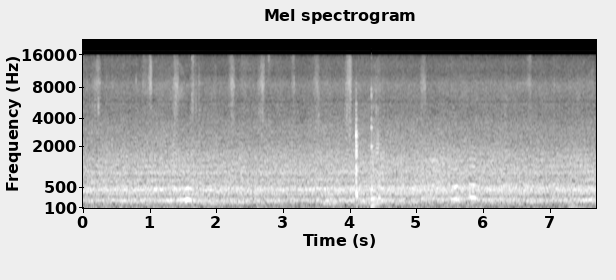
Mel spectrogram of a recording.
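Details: Beekeeping scene as honey is taken off the hives: a continuous even buzz of many honey bees, with faint taps and a brief rattle partway through.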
